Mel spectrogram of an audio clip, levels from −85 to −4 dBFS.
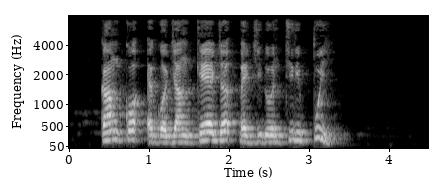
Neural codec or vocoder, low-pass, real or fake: vocoder, 44.1 kHz, 128 mel bands every 256 samples, BigVGAN v2; 7.2 kHz; fake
